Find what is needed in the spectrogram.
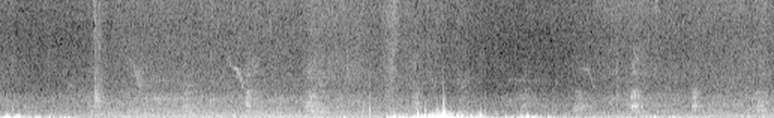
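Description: Giant Schnauzer giving a deep, roughly one-second vocalisation a little after three seconds in, over quiet rustling.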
